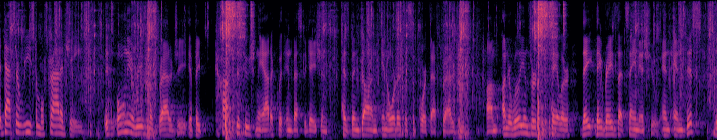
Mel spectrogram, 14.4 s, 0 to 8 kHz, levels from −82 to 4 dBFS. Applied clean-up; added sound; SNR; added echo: none; Cutlery, silverware; 0 dB; none.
